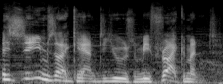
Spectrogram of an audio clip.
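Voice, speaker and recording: A man's voice: on the high side, very animated, unhurried, a bit bright, soft background music. A man streaming a video game, giving casual, joking commentary with frequent profanity.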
